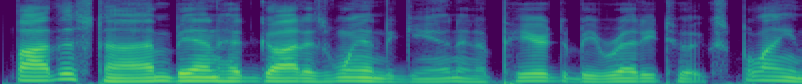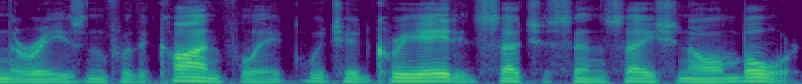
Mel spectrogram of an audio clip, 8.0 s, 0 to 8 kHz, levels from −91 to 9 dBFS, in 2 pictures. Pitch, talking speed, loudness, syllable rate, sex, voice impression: 110 Hz, 215 wpm, -19 LUFS, 5.0 syllables/s, male, masculine, middle-aged, slightly weak, clear, slightly halting, intellectual, sincere, mature, slightly wild, slightly strict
